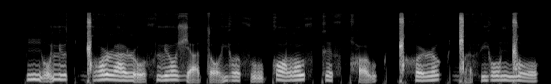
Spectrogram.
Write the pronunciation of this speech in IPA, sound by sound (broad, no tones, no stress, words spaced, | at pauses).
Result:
ɲo̰ lʲotɡ͡ǁɔ ɭaɭo̰θ lʲɔʒa̰tɔ̰ jɤθṵkɔ lˠuθkeθqʰṵ | ǁʰɤɭɤkɡ͡ǁa̰θ joŋ͡ǁo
